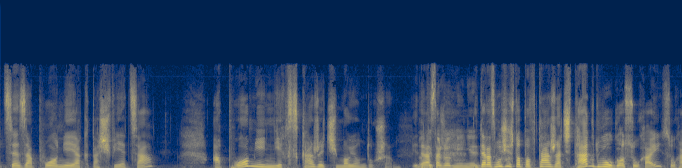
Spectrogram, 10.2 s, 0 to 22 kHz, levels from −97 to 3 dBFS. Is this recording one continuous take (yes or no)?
no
